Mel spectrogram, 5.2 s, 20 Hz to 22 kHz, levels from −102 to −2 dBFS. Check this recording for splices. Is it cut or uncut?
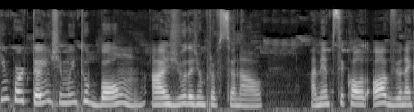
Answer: uncut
